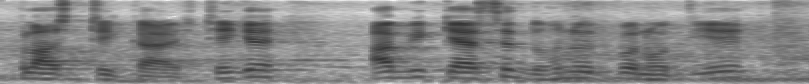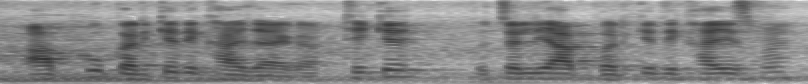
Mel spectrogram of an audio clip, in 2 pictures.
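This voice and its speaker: A man's voice: on the high side, lively intonation, a little fast. Man, science teacher, demonstration lesson, repetitive fillers, noisy background. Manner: repeats "theek hai" and "doston" often.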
